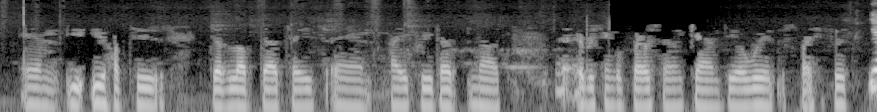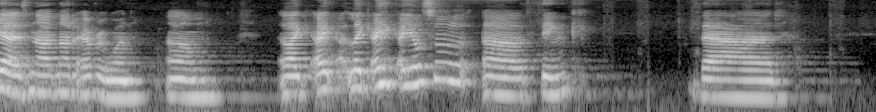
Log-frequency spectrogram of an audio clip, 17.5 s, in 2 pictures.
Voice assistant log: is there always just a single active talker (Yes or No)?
Yes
